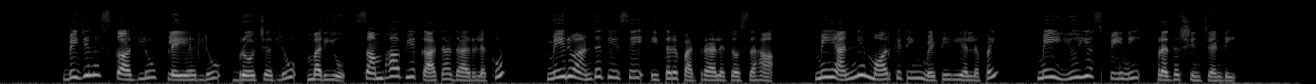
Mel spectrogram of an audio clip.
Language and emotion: Telugu, neutral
